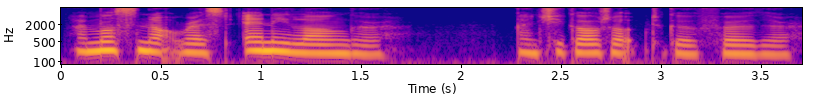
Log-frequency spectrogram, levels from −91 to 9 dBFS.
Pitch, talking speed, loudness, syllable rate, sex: 210 Hz, 210 wpm, -17 LUFS, 5.3 syllables/s, female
